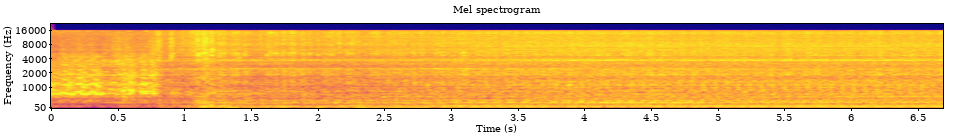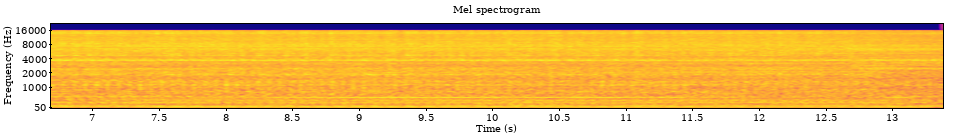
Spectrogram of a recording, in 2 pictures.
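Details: 1959 Lincoln with a new ignition switch: the engine cranks, catches and settles into a weak, wavering idle, sounding fuel-starved; fuel delivery is worsening, the fuel pump is known weak, cause not confirmed.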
